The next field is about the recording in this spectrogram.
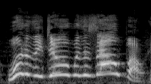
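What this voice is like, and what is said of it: High-pitched alarmed squealing voice. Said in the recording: “It makes me scream at a high pitch ... That's my alarmed okay. White Sox fan voice ... It turns me into a higher pitched squealer than I already am”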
